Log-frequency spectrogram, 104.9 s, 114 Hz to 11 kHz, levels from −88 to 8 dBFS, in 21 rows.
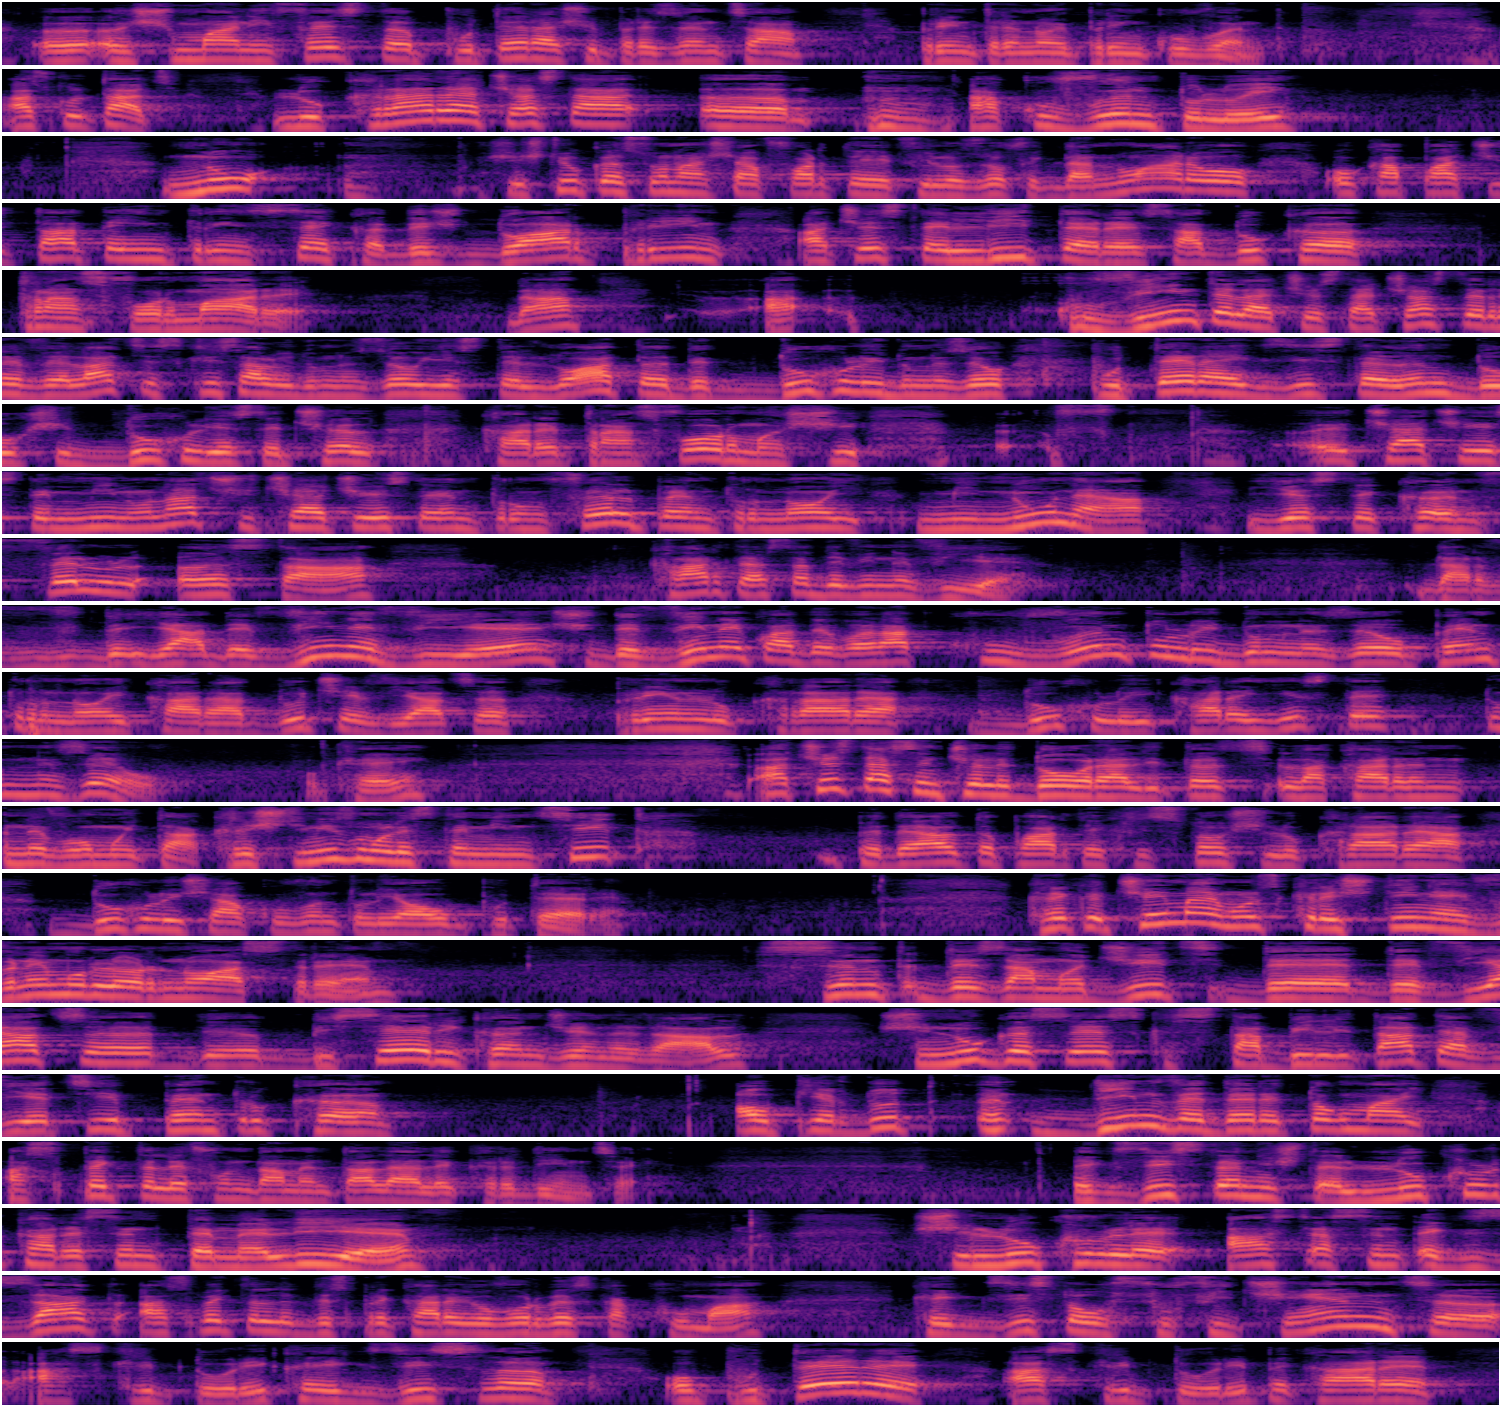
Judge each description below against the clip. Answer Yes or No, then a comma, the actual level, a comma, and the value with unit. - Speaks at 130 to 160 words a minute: No, slow, 115 wpm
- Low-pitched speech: No, medium, 175 Hz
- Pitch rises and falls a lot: No, average, 4.0 semitones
